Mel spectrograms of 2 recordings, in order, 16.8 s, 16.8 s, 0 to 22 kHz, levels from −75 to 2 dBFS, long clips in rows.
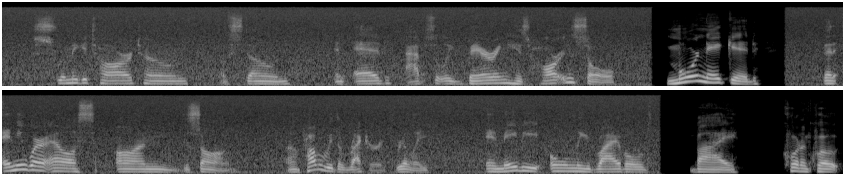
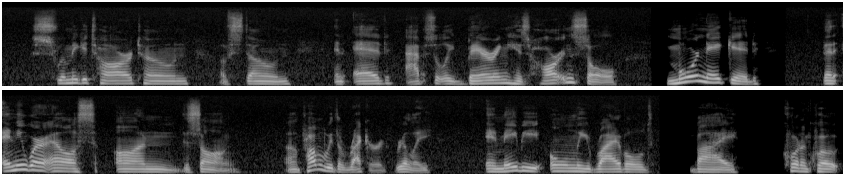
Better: second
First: hiss; loud; until 6.5 s and from 8 to 15 s; 7 dB below the speech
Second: hiss; faint; until 6.5 s and from 8 to 15 s; 25 dB below the speech

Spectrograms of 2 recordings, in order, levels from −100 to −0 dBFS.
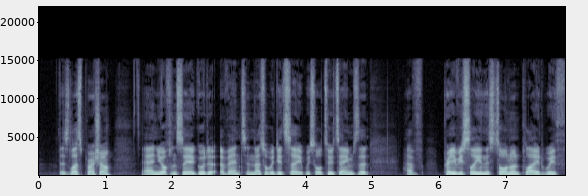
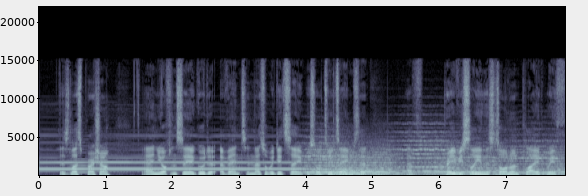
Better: first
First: none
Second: background music; loud; throughout; 4 dB below the speech

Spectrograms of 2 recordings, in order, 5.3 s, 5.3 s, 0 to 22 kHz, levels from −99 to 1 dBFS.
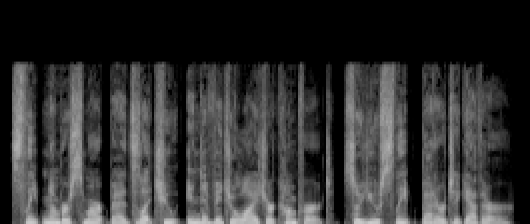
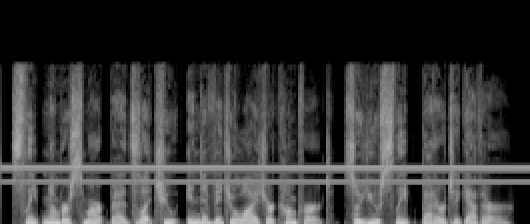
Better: first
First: none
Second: high-pitched whine; loud; throughout; 5.5 kHz, 8 dB below the speech

